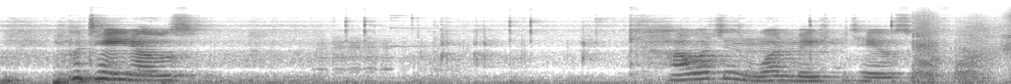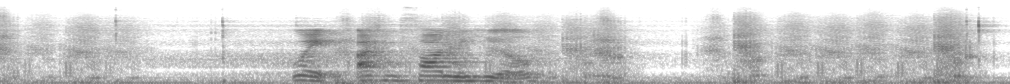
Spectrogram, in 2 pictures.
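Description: Crunchy eating sounds repeat quickly.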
